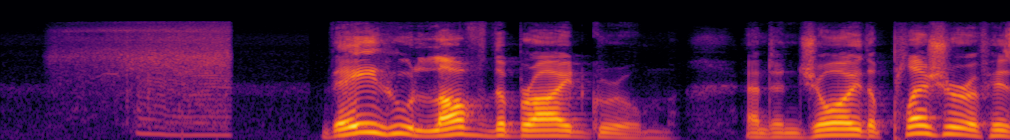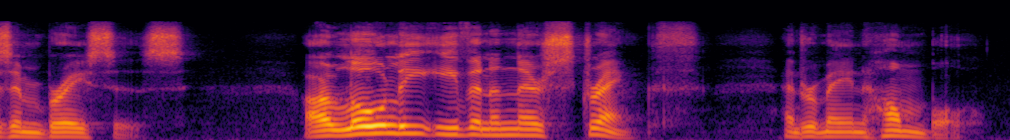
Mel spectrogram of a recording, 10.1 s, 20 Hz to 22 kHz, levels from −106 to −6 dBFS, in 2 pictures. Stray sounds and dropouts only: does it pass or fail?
fail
